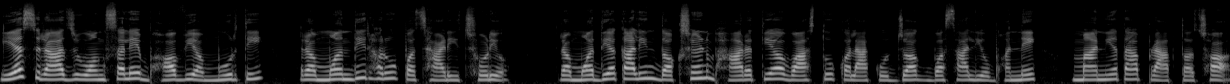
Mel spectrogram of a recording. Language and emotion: Nepali, neutral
